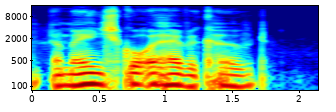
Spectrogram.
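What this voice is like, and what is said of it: Imitates another person's voice. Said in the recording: “That's Michael Caine. It's Michael Caine from Batman. ... your impression sucks.”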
